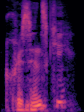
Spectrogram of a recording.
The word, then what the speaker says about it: Krasinski: I'm not sure I have his name right, Dallin. John Krasinski? – That is accurate how you say it.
